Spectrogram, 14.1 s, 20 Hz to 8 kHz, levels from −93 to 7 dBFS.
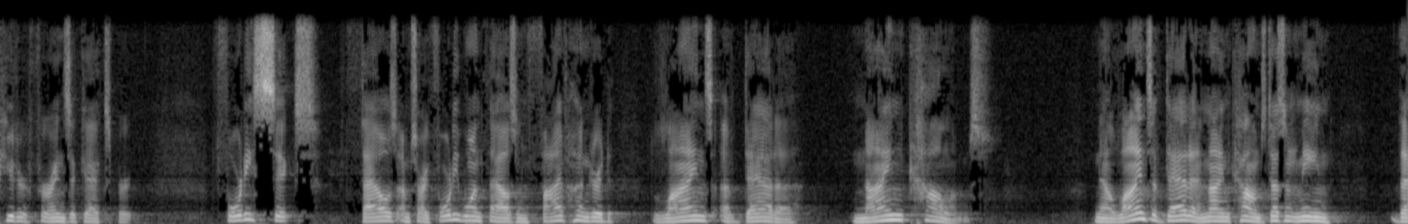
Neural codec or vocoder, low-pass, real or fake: none; 7.2 kHz; real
